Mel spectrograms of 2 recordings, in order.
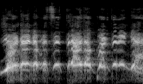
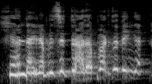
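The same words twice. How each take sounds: First: Desperate scream. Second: Said in the usual way. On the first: Acted. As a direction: scream at him in torment. Breaking down at him. (விரக்தியான அலறல்)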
